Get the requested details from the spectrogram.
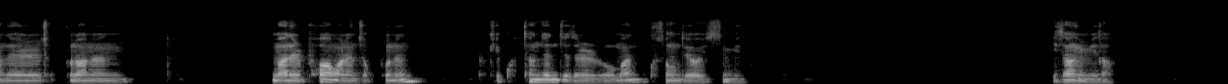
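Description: A young man speaks calmly into a microphone, heard through an online call.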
